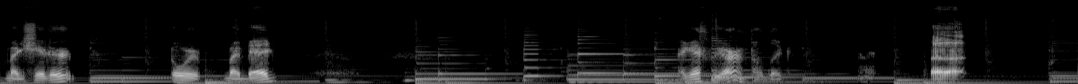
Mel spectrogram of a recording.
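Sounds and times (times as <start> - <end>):
speech: 0.1 - 1.0, 1.7 - 2.8, 6.8 - 8.0, 9.3 - 9.7
loud throaty burp: 8.6 - 9.7.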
